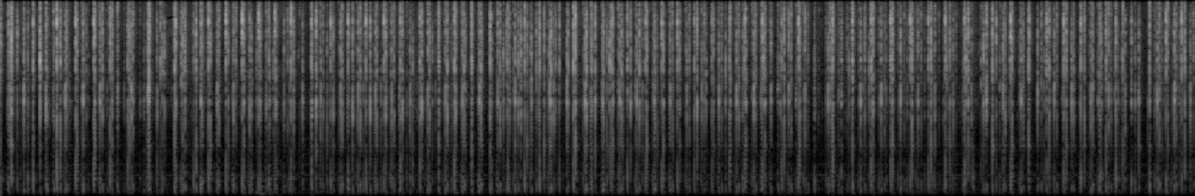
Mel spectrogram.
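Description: Long silver-painted nails tap and scratch rapidly across a thin printed paper/cardstock information card from a subscription box, held up in both hands. The result is a dense, continuous stream of short, dry, crisp clicks and papery scratches with no ring after each hit.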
